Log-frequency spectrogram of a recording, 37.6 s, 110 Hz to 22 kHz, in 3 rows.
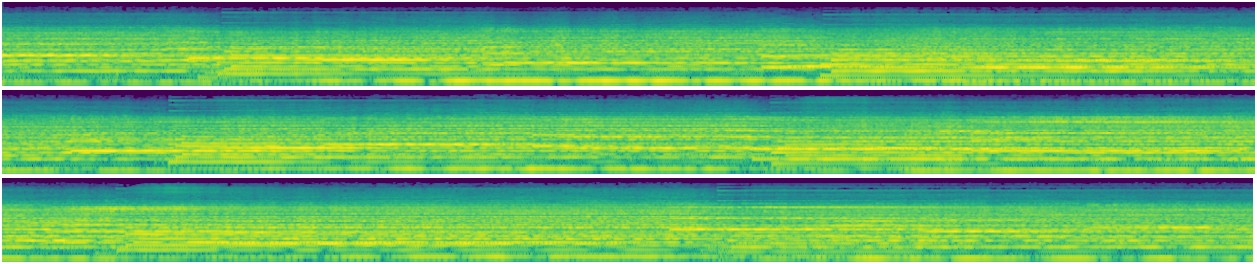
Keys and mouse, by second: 6.1 ctrl+b, 13.4 Tab, 14.9-15.6 middle drag, 16.9-18.5 drag, 19.2 click, 25.1-26.7 middle drag, 26.9 ctrl+s, 32.9 alt+h, 34.5 Tab, 35.2 Tab, 36.0-37.5 middle drag.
